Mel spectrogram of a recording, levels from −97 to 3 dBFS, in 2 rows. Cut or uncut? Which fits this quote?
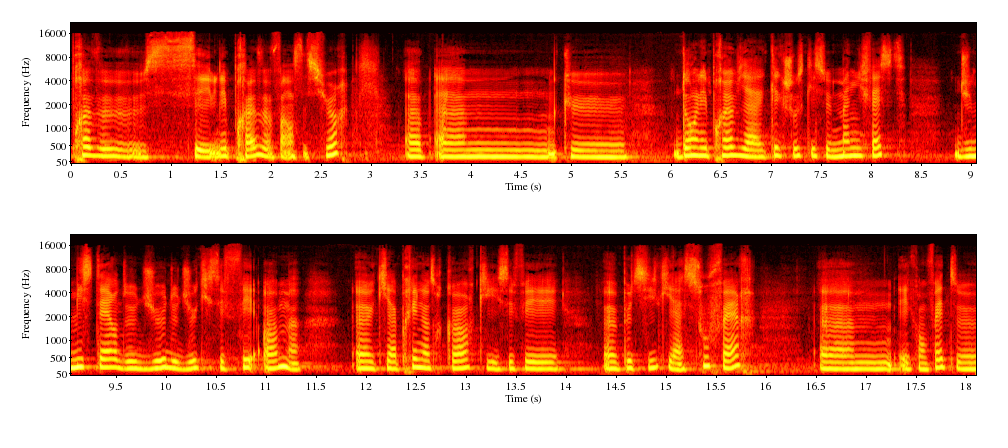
cut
